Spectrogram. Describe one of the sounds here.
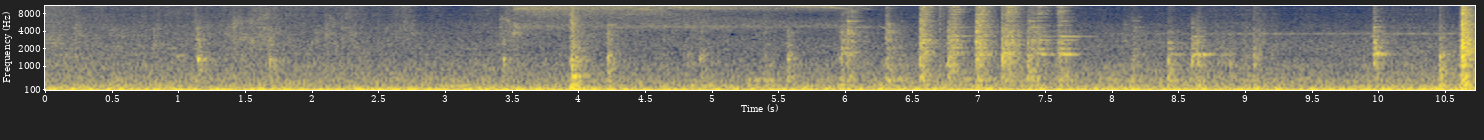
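Dishes clink and clatter.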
